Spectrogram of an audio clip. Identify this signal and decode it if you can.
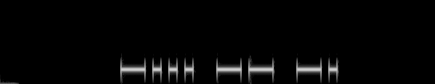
Morse code, heard as a keyed tone, about 15 wpm, 700 Hz. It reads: BMN
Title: USA Call Sign Postfixes - 3 Letters 15wpm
